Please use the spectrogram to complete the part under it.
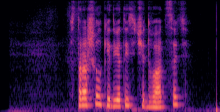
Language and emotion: Russian, neutral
